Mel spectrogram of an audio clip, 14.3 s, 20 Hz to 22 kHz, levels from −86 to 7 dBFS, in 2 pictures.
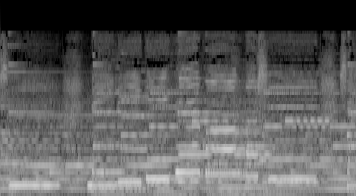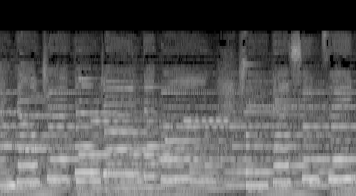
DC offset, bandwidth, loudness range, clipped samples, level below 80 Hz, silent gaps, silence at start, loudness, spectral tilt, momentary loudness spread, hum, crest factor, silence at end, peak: under 0.1%; 11.5 kHz; 4 LU; under 0.1%; -40 dBFS; none; 0 s; -17 LUFS; -4.5 dB/octave; 7 LU; none; 14 dB; 0 s; -2 dBFS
